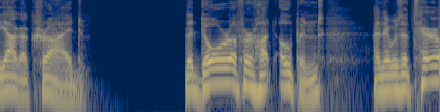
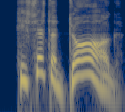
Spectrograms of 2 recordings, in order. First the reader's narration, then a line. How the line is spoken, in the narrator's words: Sabrina cried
